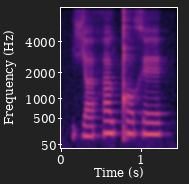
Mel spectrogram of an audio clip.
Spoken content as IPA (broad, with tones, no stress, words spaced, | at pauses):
ça˨ha˦u̯ ǃɔ˥xɛ˥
